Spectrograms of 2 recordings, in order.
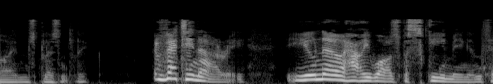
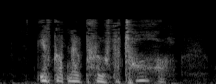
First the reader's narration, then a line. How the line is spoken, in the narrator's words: whispered Once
